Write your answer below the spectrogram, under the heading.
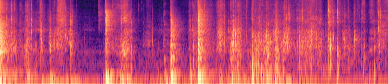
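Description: Packing tape being slit with a knife and peeled off a foam protective tube, then the foam sleeve being pulled open around a glass bottle: irregular rustling and crinkling with scattered clicks and knocks, the loudest about two and four seconds in.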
